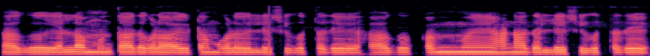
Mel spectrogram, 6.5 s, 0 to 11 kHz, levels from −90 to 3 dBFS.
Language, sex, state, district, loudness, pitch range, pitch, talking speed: Kannada, male, Karnataka, Dharwad, -18 LUFS, 115-120 Hz, 120 Hz, 90 wpm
